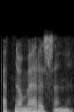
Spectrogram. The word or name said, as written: ethnomedicine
